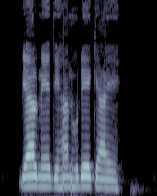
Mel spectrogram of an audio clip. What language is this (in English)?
Khetrani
